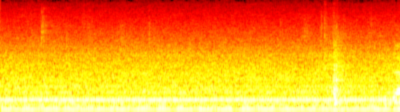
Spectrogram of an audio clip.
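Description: Steady electric hum of a running pedestal fan's motor, with one short tap a little after three seconds in.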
